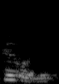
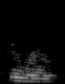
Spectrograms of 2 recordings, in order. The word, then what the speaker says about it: guru: Oh, Guru. why am I not Guru. surprised? Oh, what was that? It's pronounced guru.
